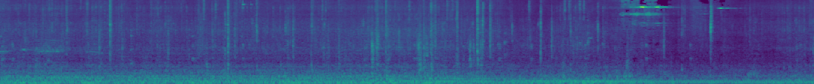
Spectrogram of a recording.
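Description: A vehicle engine rumbles low and steady.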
